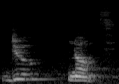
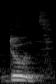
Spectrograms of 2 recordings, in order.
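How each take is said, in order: First: Both words are said fully and separately. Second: The words merge into one shortened syllable. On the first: This is the complete form used in formal situations. "The normal word to say is do not. That is the full expression" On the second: Some sounds are deleted in ordinary fluent speech. "It becomes don't"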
